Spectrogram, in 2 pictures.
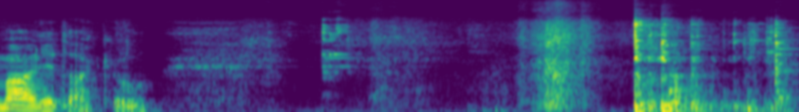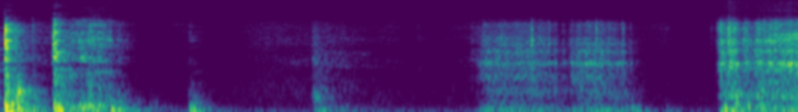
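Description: Metal parts clank and scrape against each other.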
